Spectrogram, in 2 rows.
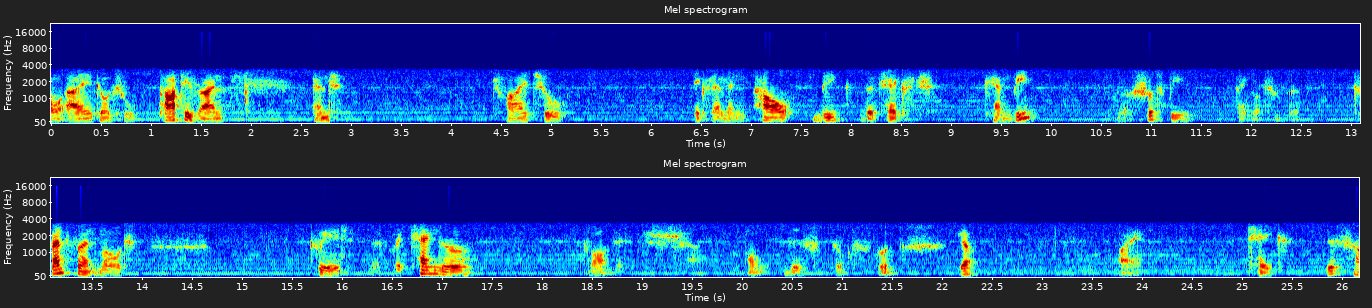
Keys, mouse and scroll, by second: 0.3 click, 2.7 click, 5.0 click, 6.7 click, 10.5 click, 11.4 click, 12.3 click, 16.4 click, 19.2 click, 22.8 click, 23.7 right click, 24.7 click.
